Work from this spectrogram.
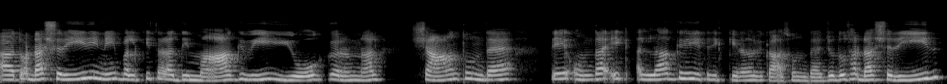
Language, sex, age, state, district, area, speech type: Punjabi, female, 30-45, Punjab, Jalandhar, urban, spontaneous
